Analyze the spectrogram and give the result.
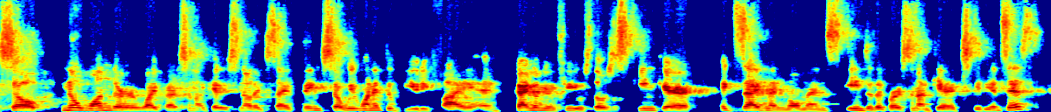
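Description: A woman with a Spanish accent speaks at a moderate pace in a fairly low, monotone voice with flat intonation. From Spain, Barcelona. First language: Spanish or Catalan. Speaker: entrepreneur, company founder. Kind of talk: interview.

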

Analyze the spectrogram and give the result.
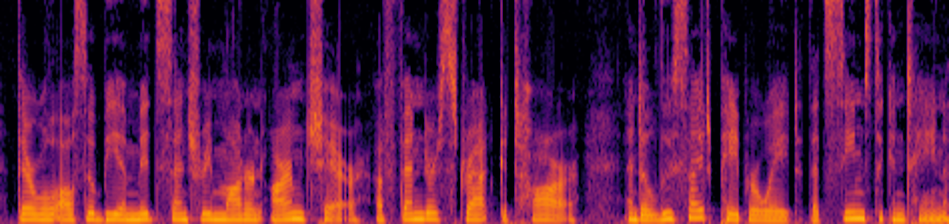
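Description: A woman with an American accent and a plain, everyday voice speaks in a medium pitch at a moderate pace with fairly even intonation, the sound dry and close with no echo on a very clean recording with a silent background. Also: hardly any pauses, very even loudness. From California. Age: 40s. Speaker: podcast host and reporter. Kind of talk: scripted narration.

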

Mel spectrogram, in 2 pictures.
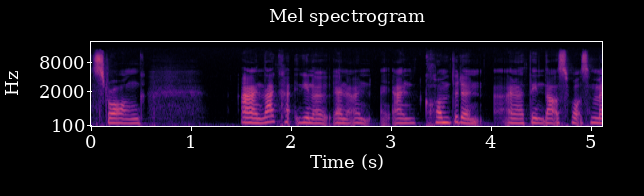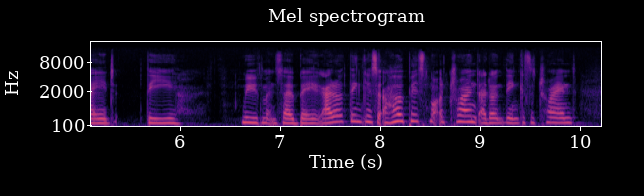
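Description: A Yorkshire accent at a moderate pace. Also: woman. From West Yorkshire, Bradford. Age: 20s. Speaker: fashion blogger and influencer. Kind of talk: interview.

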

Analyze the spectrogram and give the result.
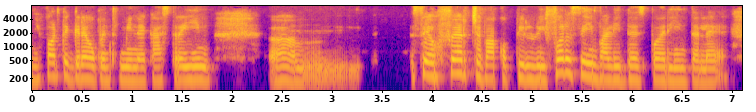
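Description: A dark, mellow tone carries this voice at a fairly slow pace. Pitch variation is ordinary. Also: woman, medium pitch for a woman. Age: 40s. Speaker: parenting blogger and children's author. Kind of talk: casual chat.

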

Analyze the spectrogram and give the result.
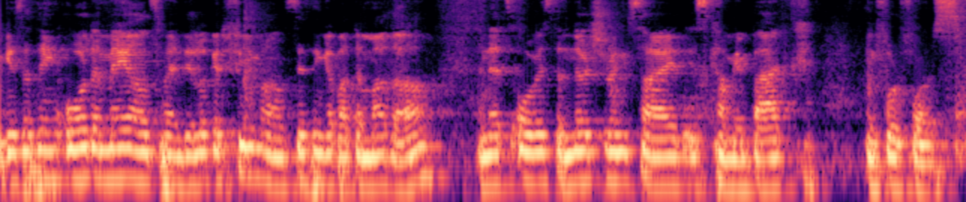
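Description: Over noticeable background noise, a man talks at a fairly quick pace in a medium pitch, his intonation monotone and flat and his loudness very even. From Austria. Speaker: hotel manager. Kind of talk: panel discussion. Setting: stage with audience.

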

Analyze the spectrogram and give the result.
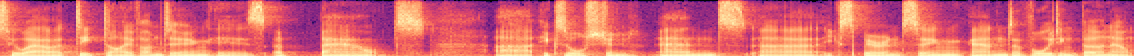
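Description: A man with an English accent, fairly low-pitched, at a very slow pace and with fairly even intonation. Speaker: podcast co-host. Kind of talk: casual chat. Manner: halting.

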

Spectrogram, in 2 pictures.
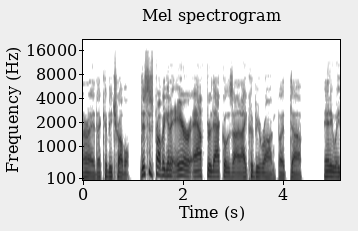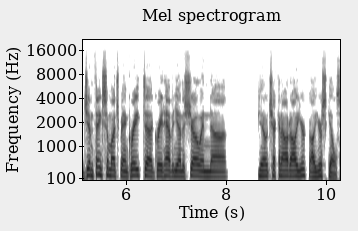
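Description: A man speaks in a normal speaking voice, fairly high-pitched and at a fairly quick pace, with ordinary pitch variation. The sound is dry and close with no echo, on a very clean recording with a silent background. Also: very even loudness. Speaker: podcast host and lawyer coach. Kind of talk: casual interview chat.

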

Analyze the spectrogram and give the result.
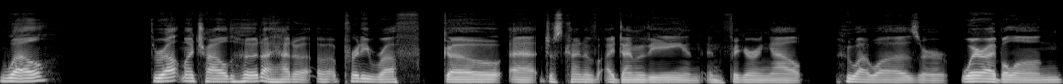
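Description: A man speaks at a fairly slow pace with an American accent, in a plain, everyday voice of medium pitch and ordinary pitch variation, recorded very cleanly against a silent background with a dry, close sound and no echo. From Philadelphia area, US. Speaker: chef and restaurant owner. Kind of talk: interview.

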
